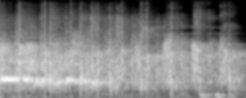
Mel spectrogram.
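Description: audience applause

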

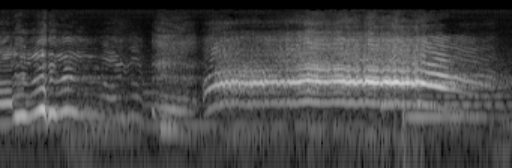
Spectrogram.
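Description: man screaming loudly

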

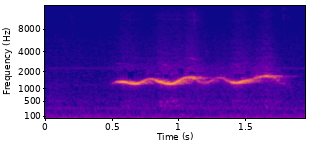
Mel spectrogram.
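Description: person whistling

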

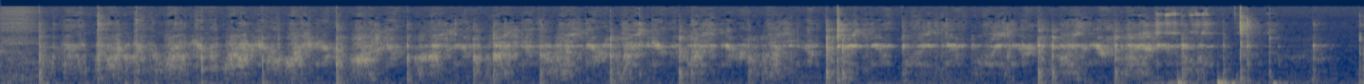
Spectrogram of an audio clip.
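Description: stirring with a spoon

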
